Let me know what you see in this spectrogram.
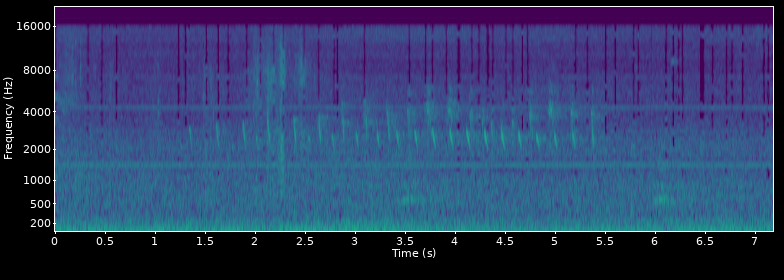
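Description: A bird calling a rapid series of short chirps, about six a second, for about four seconds, over a steady low rumble.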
